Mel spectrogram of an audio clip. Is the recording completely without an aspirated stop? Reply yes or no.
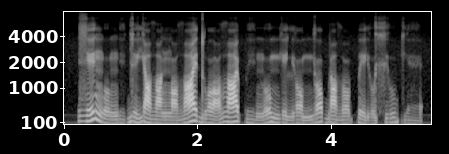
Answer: yes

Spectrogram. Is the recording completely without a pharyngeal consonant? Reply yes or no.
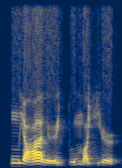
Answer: no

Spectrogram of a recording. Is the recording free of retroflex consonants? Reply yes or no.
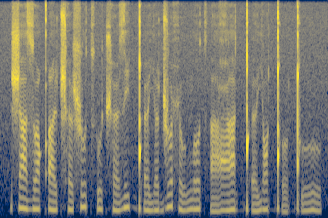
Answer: no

